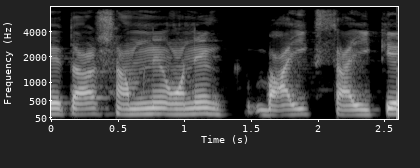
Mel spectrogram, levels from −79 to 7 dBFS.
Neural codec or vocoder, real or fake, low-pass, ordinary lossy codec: none; real; 7.2 kHz; none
